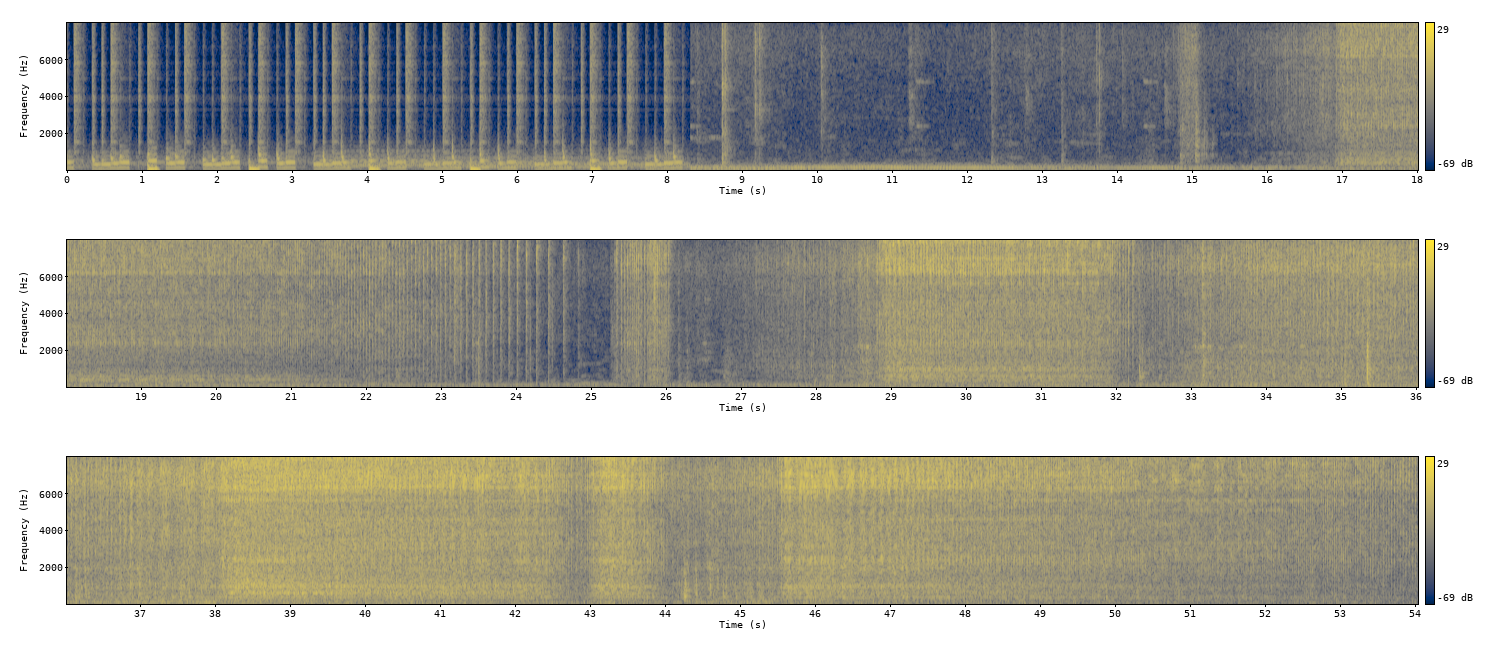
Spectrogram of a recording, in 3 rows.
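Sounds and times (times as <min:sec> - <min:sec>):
bicycle freehub clicking: 0:08.3 - 0:09.4, 0:15.6 - 0:54.0.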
